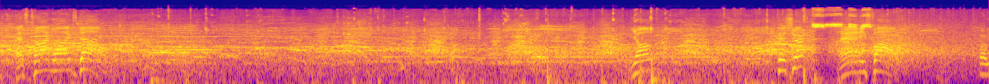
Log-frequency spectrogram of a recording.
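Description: A large crowd murmurs and cheers in an echoing arena.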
